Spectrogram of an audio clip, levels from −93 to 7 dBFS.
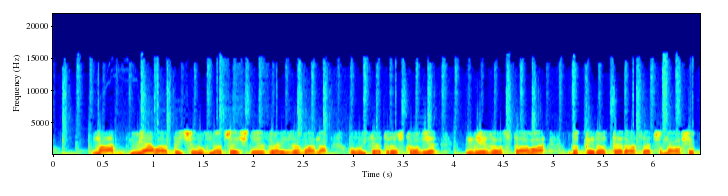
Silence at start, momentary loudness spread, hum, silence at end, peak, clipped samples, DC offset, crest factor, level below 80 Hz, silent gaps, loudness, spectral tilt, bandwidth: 0.1 s; 5 LU; none; 0 s; -4 dBFS; under 0.1%; under 0.1%; 12 dB; -40 dBFS; none; -17 LUFS; -6 dB/octave; 15 kHz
